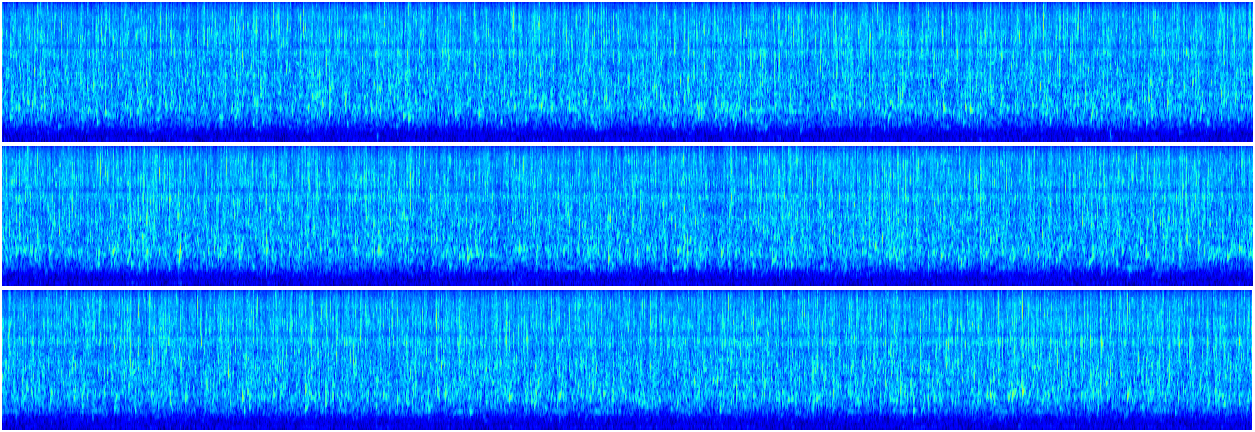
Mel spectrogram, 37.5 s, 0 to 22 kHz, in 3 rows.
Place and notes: Via Fossa Cieca, Massa MS, Italia - Frigido
Una registrazione in "close up" delle acque del fiume Frigido, che scorre sotto al ponte di ferro.
Massa MS, Italy, 8 August 2017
